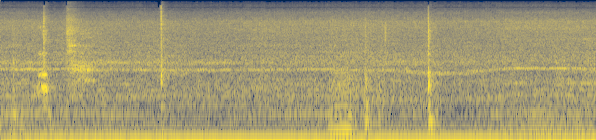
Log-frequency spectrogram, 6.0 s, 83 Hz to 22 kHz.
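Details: 2005 Mercedes CLK320 W209 M112 V6 being diagnosed for a no-start, before raising the car to check the transmission: a low, steady idle hum with a few light clicks, no hunting or knocking. Idling normally.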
